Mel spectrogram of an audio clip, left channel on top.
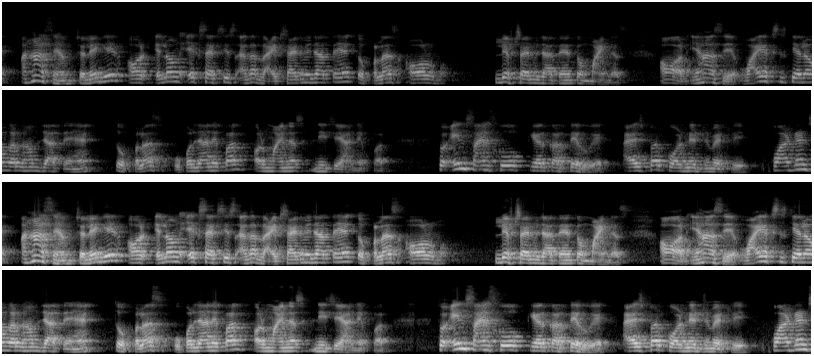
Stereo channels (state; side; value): quieter; left; 11.7 dB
